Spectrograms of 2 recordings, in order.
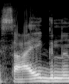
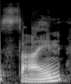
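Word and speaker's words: sign: इसी तरह से डिजाइन, इसी तरह से साइन, साइग्न नहीं, यहाँ क्या है जी साइलेंट है इसलिए इसे साइन पढ़ेंगे।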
